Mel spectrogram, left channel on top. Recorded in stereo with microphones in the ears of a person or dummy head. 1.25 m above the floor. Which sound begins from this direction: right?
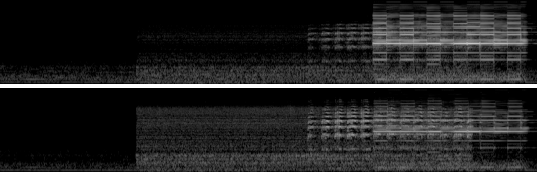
A bird, at 1.4 s.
